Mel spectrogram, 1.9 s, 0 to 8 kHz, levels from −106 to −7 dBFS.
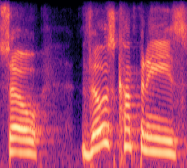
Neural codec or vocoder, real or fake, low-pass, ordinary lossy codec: none; real; 7.2 kHz; Opus, 24 kbps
